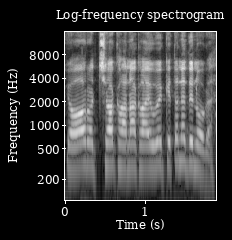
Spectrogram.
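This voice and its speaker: A woman's voice: high voice, little pitch movement, fast, a bit bright. A woman voicing a lazy young son-in-law in a story, agreeable yet given to grumbling. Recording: music behind the voice.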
